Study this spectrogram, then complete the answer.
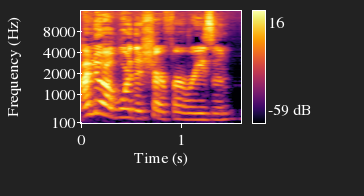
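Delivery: said through a laugh; tickled by the coincidence; chuckling while speaking. Real, not acted. Laughing at her shirt coincidence.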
